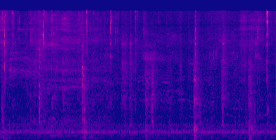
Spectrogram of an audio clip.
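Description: Quiet eating sounds as pizza is chewed: scattered soft clicks and mouth smacks, the loudest about four seconds in, over a steady low hum.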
